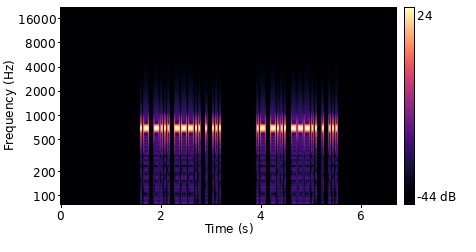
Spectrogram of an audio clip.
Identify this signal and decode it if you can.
Morse code, heard as a keyed tone, about 36 wpm, 700 Hz. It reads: AB8ES AB8ES
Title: USA Call Signs - 5 Characters - Repeated 2x - 35wpm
